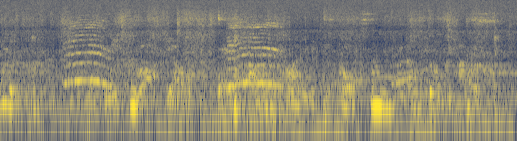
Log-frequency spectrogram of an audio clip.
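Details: Two rising-falling meows about two seconds apart from Kurumi, a mixed-breed orange tabby of roughly four, demanding dinner indoors, with quiet talking and household sounds around them.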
